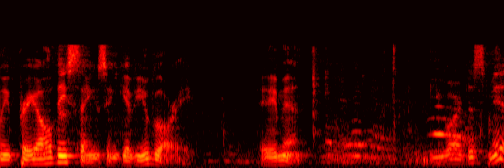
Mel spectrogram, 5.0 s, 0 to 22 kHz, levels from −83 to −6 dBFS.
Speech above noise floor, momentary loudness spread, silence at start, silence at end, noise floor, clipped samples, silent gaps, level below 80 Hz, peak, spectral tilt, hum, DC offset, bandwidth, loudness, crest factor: 25 dB; 20 LU; 0 s; 0 s; -68 dBFS; under 0.1%; none; -78 dBFS; -24 dBFS; -4 dB/octave; none; under 0.1%; 7.6 kHz; -43 LUFS; 20 dB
